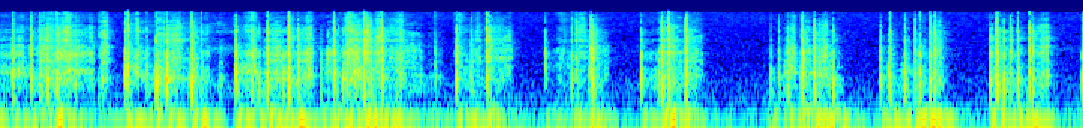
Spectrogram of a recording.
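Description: Long fingernails scratch and tap across the top of a long, printed, hollow and closed cardboard Battleship game box. The result is a dense run of short, dry clicks and raspy scrapes in uneven bursts, with no ring after each tap, over a faint low hum.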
